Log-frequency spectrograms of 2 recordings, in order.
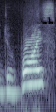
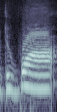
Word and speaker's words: Du Bois: Du Bois, or Dubois. I am never sure how we should pronounce his name. Dubois seems to be the correct name, but it seems to me we use Du Bois, so however it is, excuse me.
